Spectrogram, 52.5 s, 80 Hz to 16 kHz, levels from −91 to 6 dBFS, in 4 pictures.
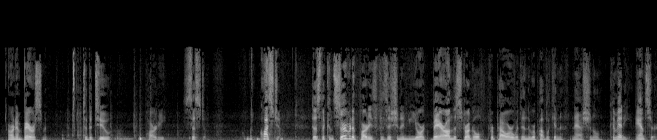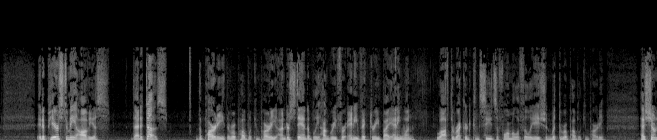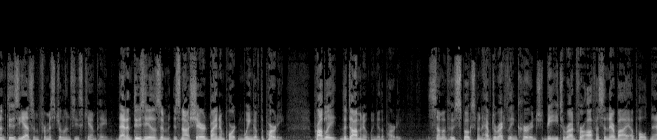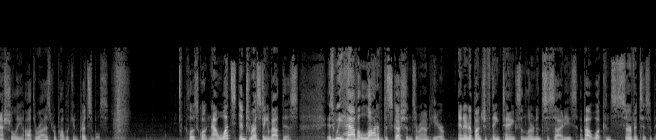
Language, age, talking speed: English, 50-69, 155 wpm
